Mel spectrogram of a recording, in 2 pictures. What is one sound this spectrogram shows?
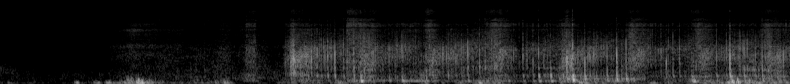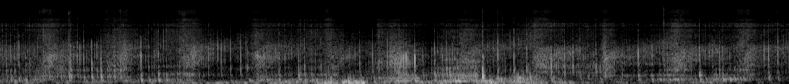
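Footsteps crunch on packed snow outdoors.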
